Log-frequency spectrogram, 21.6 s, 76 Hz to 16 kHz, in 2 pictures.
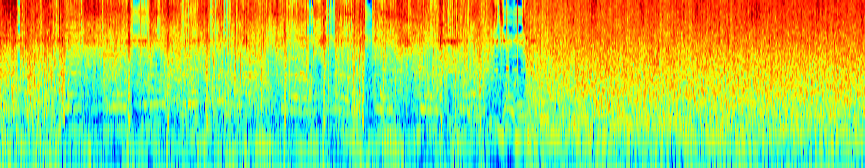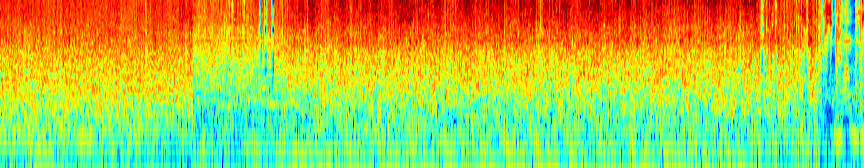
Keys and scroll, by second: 0.2 Page_Down, 12.6 Page_Down, 20.3 Page_Down.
